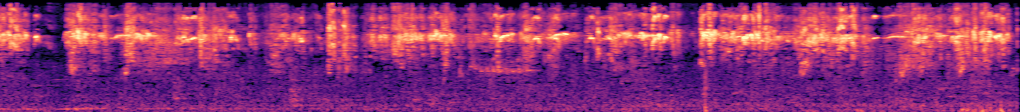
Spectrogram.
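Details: A cage of Blue-crowned hanging parrots keeps up a near-continuous, very high, thin chattering of rapid chirps, broken by brief pauses.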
